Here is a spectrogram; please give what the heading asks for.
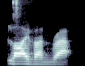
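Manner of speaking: usual speaking voice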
